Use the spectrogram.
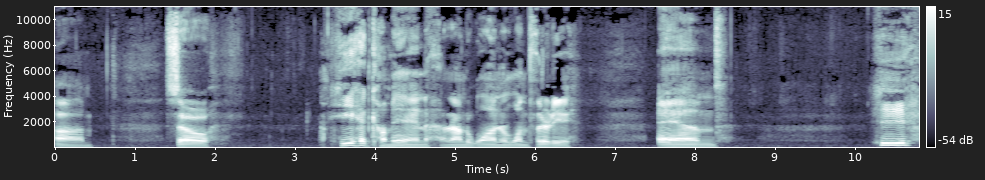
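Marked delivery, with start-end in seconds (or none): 1.4-10.7 talking through a yawn. Recounting when he came in late at night, yawning while talking. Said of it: "I can't stop yawning".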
